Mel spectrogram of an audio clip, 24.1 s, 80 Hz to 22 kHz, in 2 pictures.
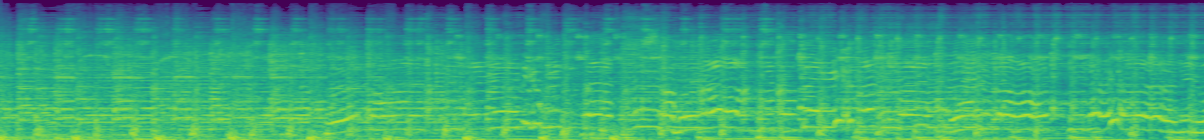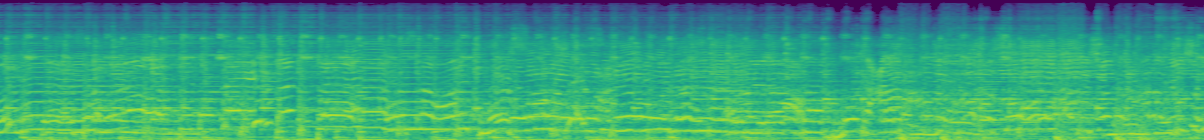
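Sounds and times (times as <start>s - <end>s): low drum beat: 0.0s - 11.0s, 21.0s - 24.0s
ornamented folk melody: 0.0s - 24.0s.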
